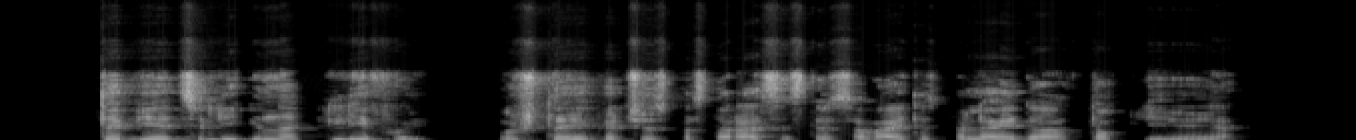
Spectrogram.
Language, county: Lithuanian, Panevėžys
